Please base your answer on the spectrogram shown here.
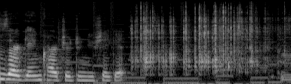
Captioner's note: horrible clacking noises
